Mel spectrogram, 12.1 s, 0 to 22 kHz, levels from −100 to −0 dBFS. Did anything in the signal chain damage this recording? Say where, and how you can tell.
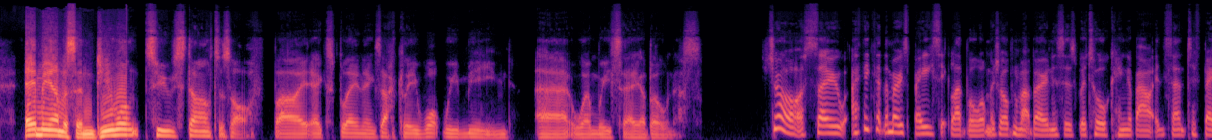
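Yes. From 0.25 to 1.26 s, ending just before "to start", the speech has a harsh, crackling edge, with its loudest peaks flattened and roughly a fifth of the waveform cut off. This is likely microphone overload at the converter: the input ran about 10 dB too hot, so peaks slammed into the converter's limit.

The level also drops abruptly three times: at 0.26 s (about 2 dB), at 1.26 s (about 9 dB) right before "to start", and at 2.28 s (about 5 dB), between "to start" and "off by explaining exactly". Voice and background fall together, so call processing likely stepped the microphone volume down in reaction to the clipping.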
